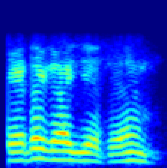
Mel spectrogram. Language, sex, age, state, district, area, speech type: Gujarati, male, 45-60, Gujarat, Ahmedabad, urban, conversation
